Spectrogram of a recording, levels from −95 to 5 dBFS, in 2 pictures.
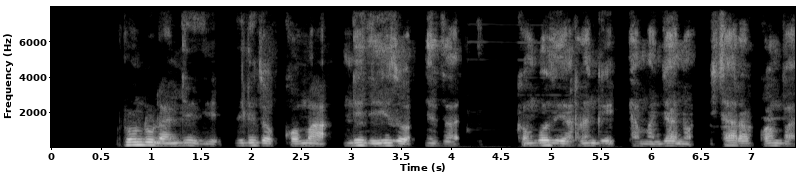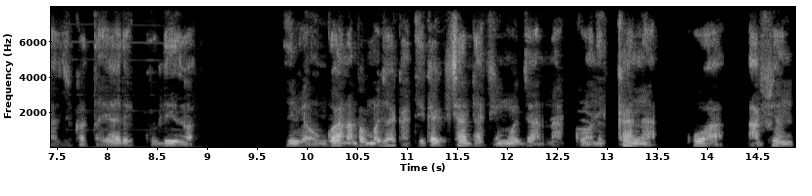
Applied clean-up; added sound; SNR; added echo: neural mask model DeepFilterNet 3.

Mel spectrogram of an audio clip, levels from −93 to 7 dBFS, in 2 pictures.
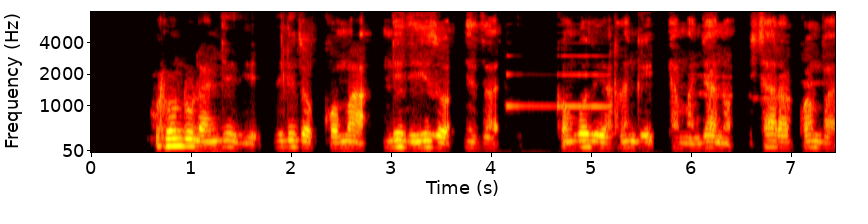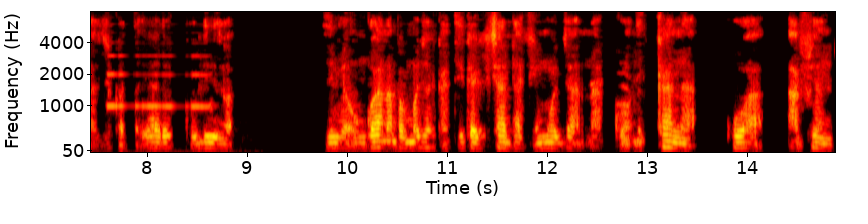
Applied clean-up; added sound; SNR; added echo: neural mask model RNNoise.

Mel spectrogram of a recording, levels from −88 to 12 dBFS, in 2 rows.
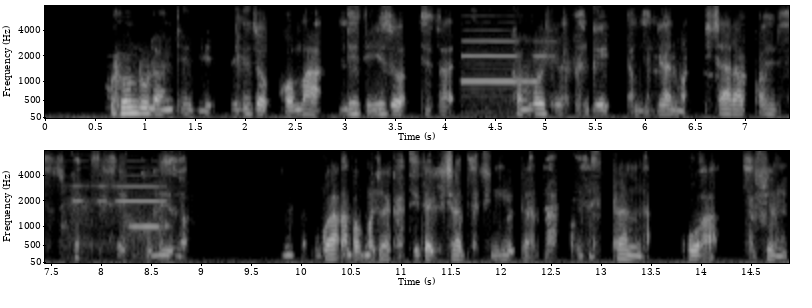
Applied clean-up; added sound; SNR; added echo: neural diffusion model UNIVERSE++.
